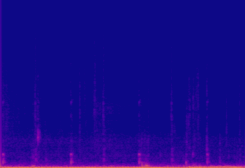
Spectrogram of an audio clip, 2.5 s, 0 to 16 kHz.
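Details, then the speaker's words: BMW E36 M3 with a lightweight flywheel replacing the stock dual-mass unit: deep idle throb with faint, uneven light clicks of flywheel chatter, more noticeable when hot. "that's viable chatter oh what happened libel chatter hear that it's like really minimal when it's hot like really when it's really hot outside it's more noticeable if you're outside the car you'll hear it too"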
